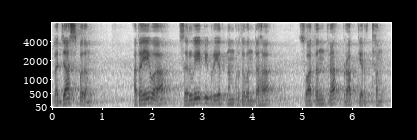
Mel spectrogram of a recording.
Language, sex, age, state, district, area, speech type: Sanskrit, male, 60+, Karnataka, Shimoga, urban, spontaneous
